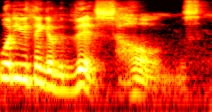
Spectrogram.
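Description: Pompous, blustering police detective. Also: male voice, mid-range voice, wildly swooping pitch, dark tone. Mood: self-important musing. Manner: blustering, condescending, repeats himself, emphatic pauses. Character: pompous, blustering, self-satisfied middle-aged male police detective. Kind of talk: audio drama acting.

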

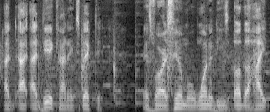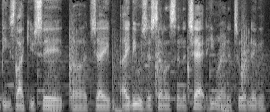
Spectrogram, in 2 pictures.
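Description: Very low-voiced man hosting a podcast. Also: fairly even intonation, fast, over music. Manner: slangy, conversational, questioning. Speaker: podcast host. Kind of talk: casual podcast chat.

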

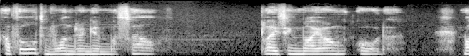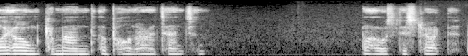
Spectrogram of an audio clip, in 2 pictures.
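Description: A man as a brooding, breathy narrator. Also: high-pitched, level tone, rough recording. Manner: brooding, measured, slipping into hushed whispers. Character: haunted narrator, guilty and uneasy. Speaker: first-person narrator. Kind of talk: literary narration.

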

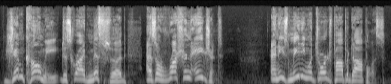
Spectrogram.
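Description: A man's voice: high-pitched, very animated, normal speed, no room sound. A man hosting casual political commentary in a sarcastic, exasperated and profane way. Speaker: podcast host.

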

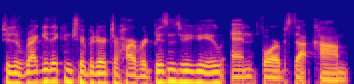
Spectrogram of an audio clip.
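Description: A male podcast host, chatty and expressive, introducing and talking with a guest. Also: mid-range voice, quick pace, dry recording. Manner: chatty, says he has a loud voice and big presence. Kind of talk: interview podcast.

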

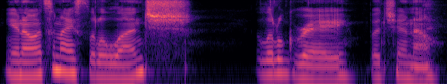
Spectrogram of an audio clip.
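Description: Low-toned young woman telling stories casually. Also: fairly quick, a little mellow, no room sound. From Charlotte area, North Carolina, US. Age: young adult. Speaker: band singer being interviewed. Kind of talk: casual chat, playful storytelling.

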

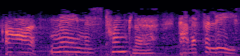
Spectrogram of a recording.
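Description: A woman's voice: medium pitch, measured pace, very noisy, lightly acted. An actress playing a proud, naive teenage girl with prim, precise, formal speech in a 1940s radio drama. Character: proud, proper, naive teenage half-German girl with pigtails. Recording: muffled 1940s radio broadcast with music.

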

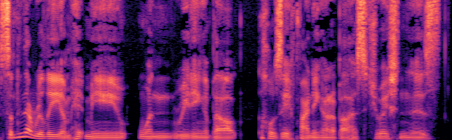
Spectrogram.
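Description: A man with a North American accent and a fairly low voice talks in a casual group discussion. He thinks aloud reflectively and often checks that others follow. The sound is dry and close. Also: fast talker, warm tone, no room sound. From born in Canada, grew up in America. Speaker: book discussion panelist.

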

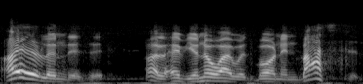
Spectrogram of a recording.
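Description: An actor playing a crafty old waterfront dice-game runner with folksy, sailor-like phrasing in an old radio drama. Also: male voice, mid-range voice, very animated, moderate pace, music in the background, lightly acted, low-quality recording. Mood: sly, gruff. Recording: vintage radio recording with background crowd.

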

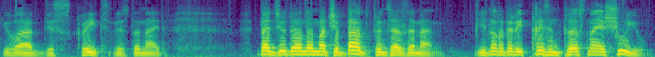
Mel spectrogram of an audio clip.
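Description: An actor playing an anxious, courteous Frenchman, speaking gravely and hesitantly in a 1950s radio drama. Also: mid-range voice, expressive, brisk, mellow, muffled recording, lightly acted. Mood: urgent, hesitant. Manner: grave, hesitant, polite, earnest. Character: anxious, courteous Frenchman seeking his lost sister.

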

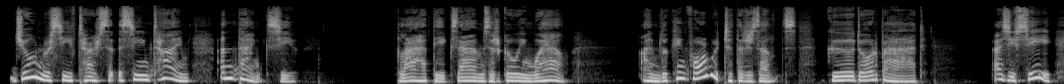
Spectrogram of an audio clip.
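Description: A woman's voice: lowish voice, darkish tone, dry recording, studio quality. A woman reading as a cheerful letter-writing mother. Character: cheerful mother writing to her son abroad. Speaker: letter reader. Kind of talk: reading a wartime letter aloud.

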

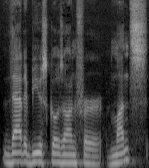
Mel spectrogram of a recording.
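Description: A man hosting a radio book interview, asking steady, measured questions and backing them up with brief affirmations. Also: medium pitch. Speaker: radio host.

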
